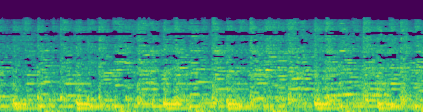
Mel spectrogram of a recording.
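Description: Live Moroccan chaabi band playing an instrumental passage with a steady, rhythmic groove: violin, keyboard and percussion.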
